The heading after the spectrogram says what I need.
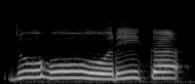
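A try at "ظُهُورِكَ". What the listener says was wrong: Zoknya agak rapuh. Zuhu. Zuhurika. Zuhurika.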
